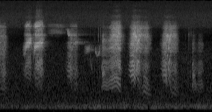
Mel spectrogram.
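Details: At a bower in NSW, Australia, wild Satin Bowerbirds give a run of scratchy, wheezy bursts, some with wavering squeaks inside, about half a second apart against a quiet outdoor background.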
